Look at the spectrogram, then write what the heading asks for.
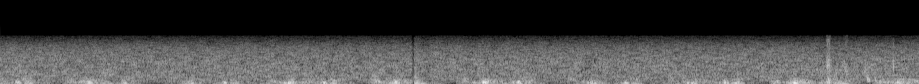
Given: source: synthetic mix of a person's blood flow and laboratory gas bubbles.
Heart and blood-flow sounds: Doppler ultrasound of blood flow; precordium
8.22-8.54 s: bubbles
8.57-8.98 s: bubbles
From the record:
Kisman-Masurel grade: 212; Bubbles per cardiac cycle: several, 3 to 8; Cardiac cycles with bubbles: 1 to 10%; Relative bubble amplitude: moderate (0.250 to 0.450); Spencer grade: 1 (occasional bubble signal discernible with the cardiac motion signal, with majority of cardiac periods free of bubbles); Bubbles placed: anywhere in the cardiac cycle

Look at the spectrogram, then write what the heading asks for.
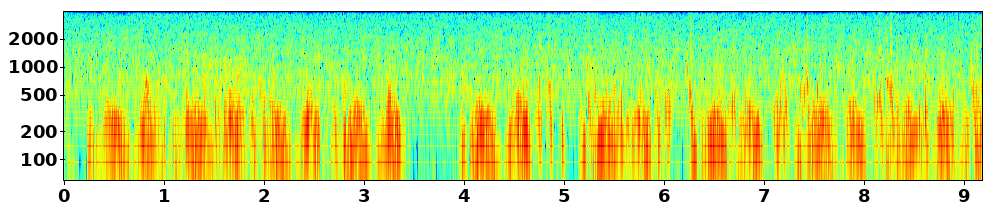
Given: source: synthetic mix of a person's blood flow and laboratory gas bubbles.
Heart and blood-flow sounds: Doppler ultrasound of blood flow; precordium
0.91-1.02 s: bubbles
1.20-2.11 s: bubbles
4.46-5.03 s: bubbles
5.21-5.67 s: bubbles
5.72-6.08 s: bubbles
6.21-6.34 s: bubbles
6.47-6.89 s: bubbles
7.07-7.26 s: bubbles
7.33-7.68 s: bubbles
8.07-8.34 s: bubbles
8.40-8.68 s: bubbles
8.76-8.81 s: bubbles
8.87-8.91 s: bubbles
9.04-9.19 s: bubbles
From the record:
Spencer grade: 3 (all of the cardiac periods contain showers or single bubble signals, but not dominating or overriding the cardiac motion signals); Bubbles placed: anywhere in the cardiac cycle

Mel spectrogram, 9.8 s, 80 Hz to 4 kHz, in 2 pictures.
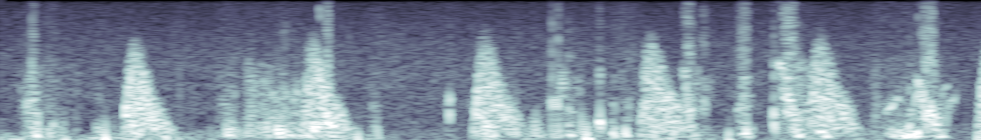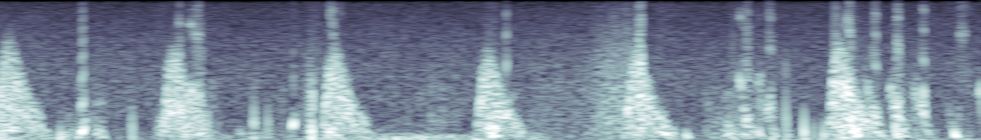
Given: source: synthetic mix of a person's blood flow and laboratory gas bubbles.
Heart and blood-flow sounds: Doppler ultrasound of blood flow; subclavian vein
0.07-0.42 s: bubbles
0.46-0.53 s: bubbles
1.08-1.71 s: bubbles
1.84-1.92 s: bubbles
2.22-2.28 s: bubbles
2.33-2.61 s: bubbles
2.64-2.92 s: bubbles
2.96-3.19 s: bubbles
3.40-3.56 s: bubbles
3.68-3.77 s: bubbles
3.84-4.09 s: bubbles
4.35-4.78 s: bubbles
5.21-5.45 s: bubbles
5.69-5.98 s: bubbles
6.33-6.62 s: bubbles
7.32-7.48 s: bubbles
8.18-8.38 s: bubbles
8.41-8.80 s: bubbles
9.08-9.58 s: bubbles
9.63-9.82 s: bubbles
From the record:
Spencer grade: 3 (all of the cardiac periods contain showers or single bubble signals, but not dominating or overriding the cardiac motion signals); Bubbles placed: anywhere in the cardiac cycle

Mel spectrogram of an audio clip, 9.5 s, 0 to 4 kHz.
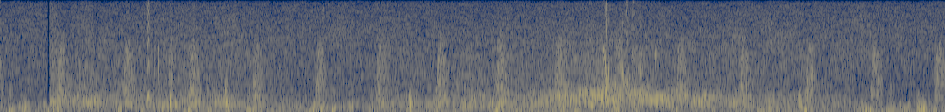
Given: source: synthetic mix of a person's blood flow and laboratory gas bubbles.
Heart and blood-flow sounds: Doppler ultrasound of blood flow; subclavian vein
1.43-1.86 s: bubbles
1.90-2.02 s: bubbles
5.81-6.44 s: bubbles
6.54-6.58 s: bubbles
From the record:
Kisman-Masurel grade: 212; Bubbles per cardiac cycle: several, 3 to 8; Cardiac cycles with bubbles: 1 to 10%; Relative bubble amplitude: moderate (0.250 to 0.450); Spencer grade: 1 (occasional bubble signal discernible with the cardiac motion signal, with majority of cardiac periods free of bubbles); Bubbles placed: anywhere in the cardiac cycle

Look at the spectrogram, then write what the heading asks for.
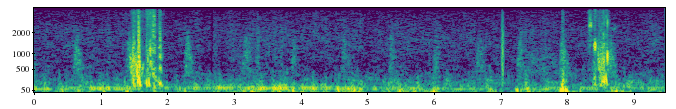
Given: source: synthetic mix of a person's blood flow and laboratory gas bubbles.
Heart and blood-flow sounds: Doppler ultrasound of blood flow; subclavian vein
1.33-1.97 s: bubbles
8.30-8.64 s: bubbles
From the record:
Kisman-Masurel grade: 222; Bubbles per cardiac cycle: several, 3 to 8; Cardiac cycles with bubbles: 10 to 50%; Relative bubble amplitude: moderate (0.250 to 0.450); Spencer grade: 2 (many but less than half of the cardiac periods contain bubble signals, singularly or in groups); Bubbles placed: anywhere in the cardiac cycle

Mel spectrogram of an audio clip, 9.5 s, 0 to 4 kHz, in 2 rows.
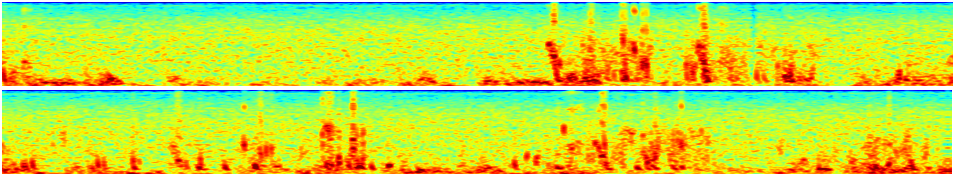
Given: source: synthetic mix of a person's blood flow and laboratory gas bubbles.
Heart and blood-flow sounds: Doppler ultrasound of blood flow; precordium
0.00-0.27 s: bubbles
2.73-3.31 s: bubbles
3.42-4.11 s: bubbles
4.47-5.12 s: bubbles
5.19-5.33 s: bubbles
5.39-5.47 s: bubbles
5.56-6.23 s: bubbles
6.25-6.31 s: bubbles
6.38-6.76 s: bubbles
7.31-8.35 s: bubbles
8.64-8.71 s: bubbles
8.76-9.38 s: bubbles
From the record:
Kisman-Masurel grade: 333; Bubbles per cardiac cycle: rolling drumbeat, 9 or more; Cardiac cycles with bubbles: 50 to 99%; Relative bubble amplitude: loud (0.450 to 0.775); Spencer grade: 3 (all of the cardiac periods contain showers or single bubble signals, but not dominating or overriding the cardiac motion signals); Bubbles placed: anywhere in the cardiac cycle

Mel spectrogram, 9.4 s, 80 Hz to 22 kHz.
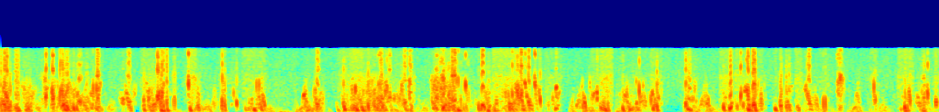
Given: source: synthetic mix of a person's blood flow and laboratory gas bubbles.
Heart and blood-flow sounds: Doppler ultrasound of blood flow; precordium
0.00-1.02 s: bubbles
1.18-1.36 s: bubbles
1.39-1.77 s: bubbles
1.84-2.02 s: bubbles
2.18-2.66 s: bubbles
3.12-3.23 s: bubbles
3.35-4.15 s: bubbles
4.29-4.72 s: bubbles
4.75-5.61 s: bubbles
5.88-6.12 s: bubbles
6.18-6.64 s: bubbles
6.82-6.97 s: bubbles
7.19-7.67 s: bubbles
7.71-8.15 s: bubbles
8.19-8.29 s: bubbles
8.36-8.46 s: bubbles
8.70-8.79 s: bubbles
8.97-9.40 s: bubbles
From the record:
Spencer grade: 4 (maximum detectable bubble signal sounding continuously throughout systole and diastole of every cardiac period, and overriding the amplitude of the normal cardiac signals); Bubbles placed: only in the low amplitude regions of the cardiac cycle

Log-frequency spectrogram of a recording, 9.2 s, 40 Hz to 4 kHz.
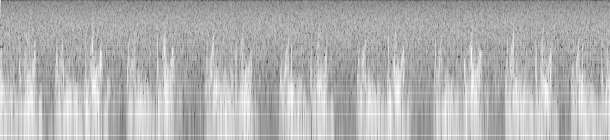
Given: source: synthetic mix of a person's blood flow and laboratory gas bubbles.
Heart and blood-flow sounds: Doppler ultrasound of blood flow; precordium
3.44-3.52 s: bubbles
From the record:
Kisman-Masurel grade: 111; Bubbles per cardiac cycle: 1 to 2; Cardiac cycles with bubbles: 1 to 10%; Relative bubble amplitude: barely perceptible (0.100 to 0.250); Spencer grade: 1 (occasional bubble signal discernible with the cardiac motion signal, with majority of cardiac periods free of bubbles); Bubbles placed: only in the low amplitude regions of the cardiac cycle

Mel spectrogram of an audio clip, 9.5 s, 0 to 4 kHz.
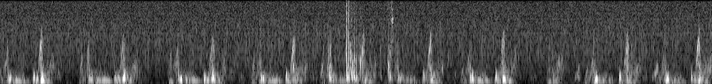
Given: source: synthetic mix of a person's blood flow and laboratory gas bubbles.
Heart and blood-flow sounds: Doppler ultrasound of blood flow; precordium
4.37-4.44 s: bubbles
4.58-4.84 s: bubbles
5.17-5.25 s: bubbles
From the record:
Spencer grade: 1 (occasional bubble signal discernible with the cardiac motion signal, with majority of cardiac periods free of bubbles); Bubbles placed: only in the low amplitude regions of the cardiac cycle

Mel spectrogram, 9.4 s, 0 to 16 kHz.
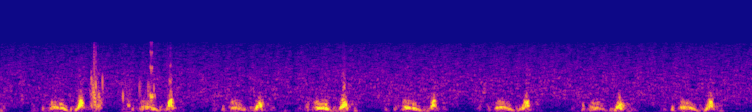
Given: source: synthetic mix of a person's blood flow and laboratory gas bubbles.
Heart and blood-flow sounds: Doppler ultrasound of blood flow; precordium
1.11-1.31 s: bubbles
1.50-1.65 s: bubbles
1.72-1.76 s: bubbles
1.83-1.96 s: bubbles
From the record:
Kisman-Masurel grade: 211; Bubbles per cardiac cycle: several, 3 to 8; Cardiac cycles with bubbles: 1 to 10%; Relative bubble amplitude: barely perceptible (0.100 to 0.250); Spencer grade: 1 (occasional bubble signal discernible with the cardiac motion signal, with majority of cardiac periods free of bubbles); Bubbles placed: only in the low amplitude regions of the cardiac cycle

